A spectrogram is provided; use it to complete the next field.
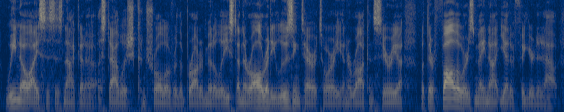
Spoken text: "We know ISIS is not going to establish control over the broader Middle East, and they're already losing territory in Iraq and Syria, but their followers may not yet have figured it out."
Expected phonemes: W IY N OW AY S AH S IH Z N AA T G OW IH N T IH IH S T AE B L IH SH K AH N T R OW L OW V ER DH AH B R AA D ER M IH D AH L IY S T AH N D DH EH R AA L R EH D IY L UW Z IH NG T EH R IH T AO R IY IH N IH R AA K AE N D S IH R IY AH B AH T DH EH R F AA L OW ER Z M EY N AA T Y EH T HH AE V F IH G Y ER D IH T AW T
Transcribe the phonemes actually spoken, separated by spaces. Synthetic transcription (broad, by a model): W IY N OW AY S AH S IH Z N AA T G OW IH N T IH IH S T AE B L IH SH K N T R OW L OW V ER DH AH B R AA D ER M IH D L IY S T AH N DH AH R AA L R EH D IY L UW Z IH NG T EH R IH T AO R IY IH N IH R AA K N S IH R IY AH B AH T DH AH R F AA L OW ER Z M EY N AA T Y EH T HH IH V F IH G Y ER D IH T AW T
